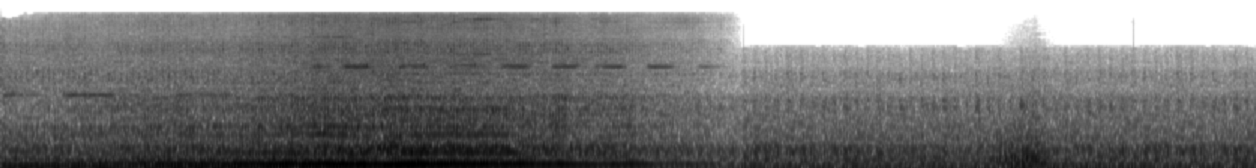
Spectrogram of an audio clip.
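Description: A vehicle engine running, growing louder to about three seconds in and then dying down, leaving a thinner, steady engine hum.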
